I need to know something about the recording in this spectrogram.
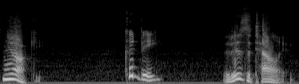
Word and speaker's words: gnocchi: for everybody gnocchi there google says it's pronounced like this gnocchi okay we'll go with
